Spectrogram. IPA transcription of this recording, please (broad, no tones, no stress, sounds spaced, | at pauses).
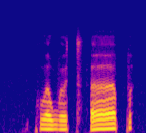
kʷ ɜ w ɵ t͡sʼ ɜ p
